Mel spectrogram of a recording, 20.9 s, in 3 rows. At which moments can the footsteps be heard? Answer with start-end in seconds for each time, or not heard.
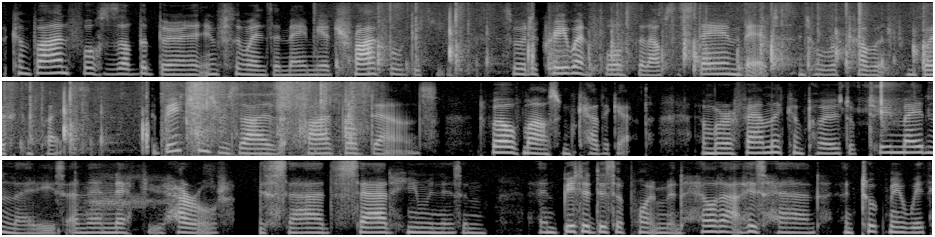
2.3-9.9.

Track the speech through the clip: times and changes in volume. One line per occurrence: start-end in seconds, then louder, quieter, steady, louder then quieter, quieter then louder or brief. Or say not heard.
0.0-20.8 steady.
